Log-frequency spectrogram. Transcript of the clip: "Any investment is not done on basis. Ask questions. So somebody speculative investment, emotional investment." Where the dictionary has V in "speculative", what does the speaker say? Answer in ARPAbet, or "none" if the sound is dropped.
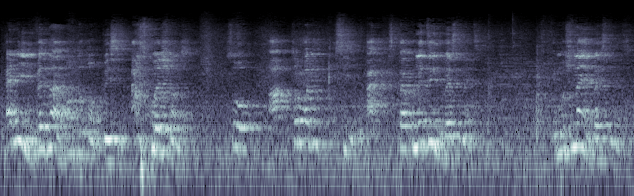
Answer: none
